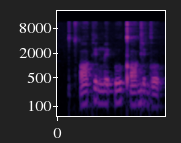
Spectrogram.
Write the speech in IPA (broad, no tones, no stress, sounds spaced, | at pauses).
t͡sʼ ɒ k e ŋ͡m e ʔ u kʼ ɒ ɡ e ɡ o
